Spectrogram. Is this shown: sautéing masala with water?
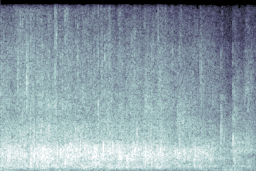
no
